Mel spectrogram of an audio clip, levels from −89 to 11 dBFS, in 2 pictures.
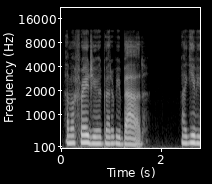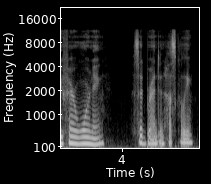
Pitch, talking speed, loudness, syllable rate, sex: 190 Hz, 160 wpm, -17 LUFS, 5.4 syllables/s, female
